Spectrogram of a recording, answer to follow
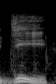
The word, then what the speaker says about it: Gee: and conditioning coach andre gee are out i hope i am pronouncing that he's actually g i looked it up g okay his name is literally pronounced like a letter andre g yeah i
